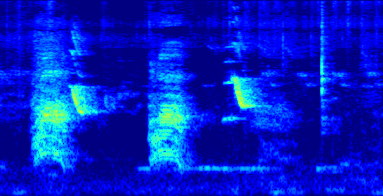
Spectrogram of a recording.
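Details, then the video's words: Food call of a crow amid birds fighting over food: three harsh, grating caws in quick succession, each short and hoarse, followed by a brief sharp click, other birds faintly audible. "Crow Food Call"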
